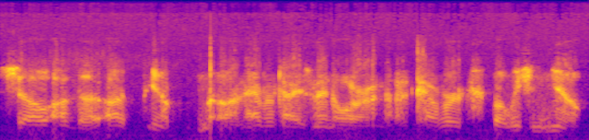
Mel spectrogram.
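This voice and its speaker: Very sharp, bright-voiced man, dry sound. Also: on the low side, steady tone, fast talker, husky, no echo, highs cut off. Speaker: podcast guest, film maker. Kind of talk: casual interview conversation.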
